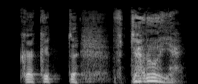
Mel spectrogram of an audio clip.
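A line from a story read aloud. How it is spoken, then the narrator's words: Hoarse question. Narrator (Russian): хрипло спросил Джувон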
